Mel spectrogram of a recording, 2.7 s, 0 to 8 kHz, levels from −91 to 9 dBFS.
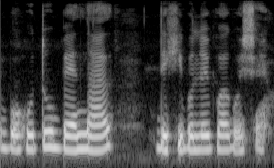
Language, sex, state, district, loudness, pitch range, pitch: Assamese, female, Assam, Kamrup Metropolitan, -13 LUFS, 220-245 Hz, 225 Hz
